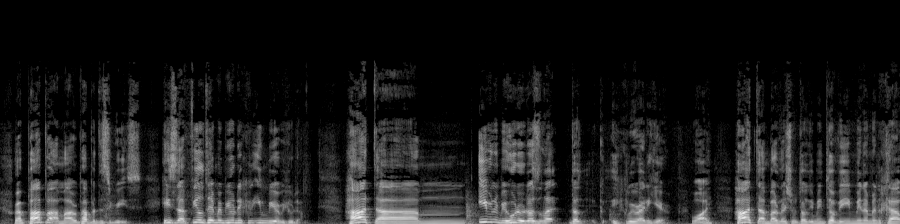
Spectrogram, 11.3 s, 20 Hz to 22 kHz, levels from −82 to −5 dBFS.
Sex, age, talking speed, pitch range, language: male, 50-69, 195 wpm, 115-190 Hz, English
